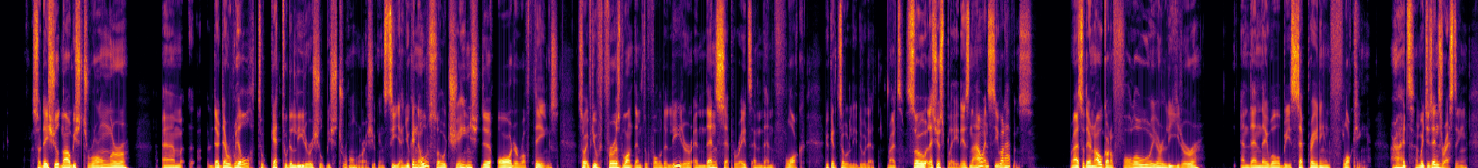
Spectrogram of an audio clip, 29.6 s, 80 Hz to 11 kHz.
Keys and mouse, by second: 5.3 click, 7.5 click, 7.8 space, 12.9 click, 18.0 click, 19.1 click, 20.2 space.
